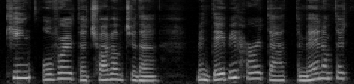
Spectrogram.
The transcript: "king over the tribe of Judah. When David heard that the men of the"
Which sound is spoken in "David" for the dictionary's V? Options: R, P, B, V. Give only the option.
B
